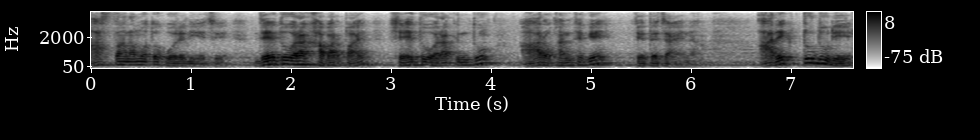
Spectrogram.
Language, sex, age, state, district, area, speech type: Bengali, male, 60+, West Bengal, North 24 Parganas, urban, spontaneous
